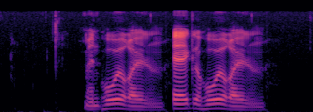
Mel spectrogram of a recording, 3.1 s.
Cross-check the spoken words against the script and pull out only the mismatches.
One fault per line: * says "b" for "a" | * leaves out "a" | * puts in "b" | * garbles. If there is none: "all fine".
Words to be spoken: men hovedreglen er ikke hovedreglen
all fine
